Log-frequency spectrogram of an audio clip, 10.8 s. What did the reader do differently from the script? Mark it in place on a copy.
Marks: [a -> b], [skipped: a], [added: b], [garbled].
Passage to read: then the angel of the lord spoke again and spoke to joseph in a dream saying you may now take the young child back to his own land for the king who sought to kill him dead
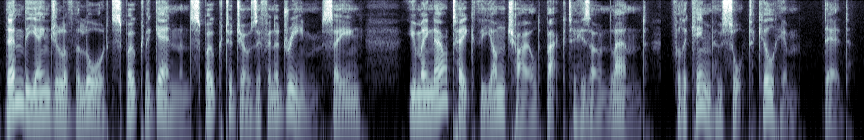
then the angel of the lord spoke again and spoke to joseph in a dream saying you may now take the young child back to his own land for the king who sought to kill him dead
